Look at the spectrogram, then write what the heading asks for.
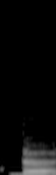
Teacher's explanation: Huruf dal oleh sebab makhraj dia dengan gusi atas, dia disebut macam orang pelat sikit.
